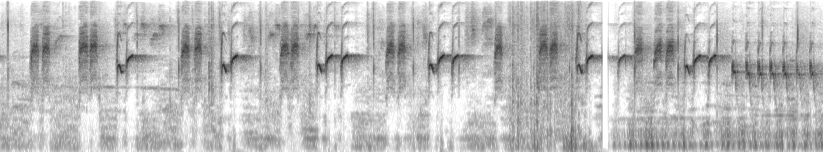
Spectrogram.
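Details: Kept sooty-headed bulbul, Central Java, singing persistently: loud chattering bursts with rising whistled hooks, a louder noisy flurry midway, and a final steady string of quick lower repeated notes.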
